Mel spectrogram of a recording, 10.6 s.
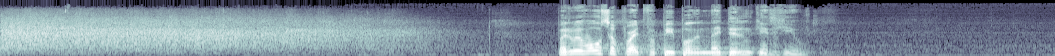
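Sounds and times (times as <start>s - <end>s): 
crowd applauding: 0.0s - 4.6s
speech: 5.6s - 8.2s.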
